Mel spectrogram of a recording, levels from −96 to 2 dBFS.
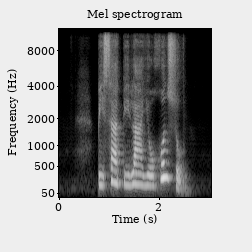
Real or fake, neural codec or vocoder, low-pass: fake; codec, 24 kHz, 0.5 kbps, DualCodec; 10.8 kHz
